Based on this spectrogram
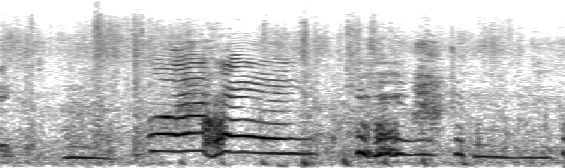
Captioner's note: sobs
